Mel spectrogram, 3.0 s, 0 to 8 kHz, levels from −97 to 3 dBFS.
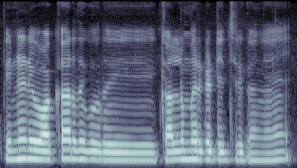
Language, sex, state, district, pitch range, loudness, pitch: Tamil, male, Tamil Nadu, Nilgiris, 140-160 Hz, -16 LUFS, 150 Hz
